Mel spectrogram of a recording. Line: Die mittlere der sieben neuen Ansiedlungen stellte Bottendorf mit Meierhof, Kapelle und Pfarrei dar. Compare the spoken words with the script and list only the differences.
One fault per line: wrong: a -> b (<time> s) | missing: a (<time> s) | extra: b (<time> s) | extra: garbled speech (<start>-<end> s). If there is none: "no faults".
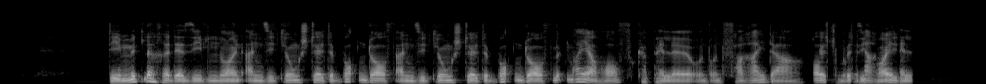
extra: Ansiedlungen stellte Bottendorf (3.9 s)
extra: und (7.1 s)
extra: garbled speech (8.1-9.1 s)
